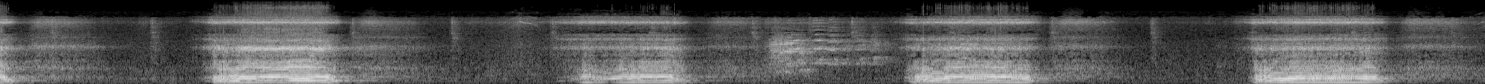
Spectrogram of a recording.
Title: World's LOUDEST HUMAN SNORING SOUND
